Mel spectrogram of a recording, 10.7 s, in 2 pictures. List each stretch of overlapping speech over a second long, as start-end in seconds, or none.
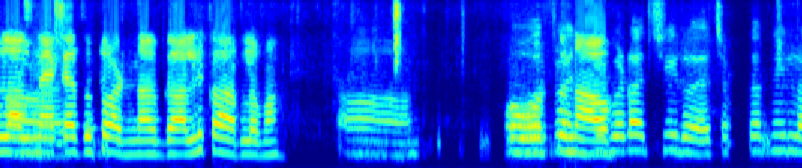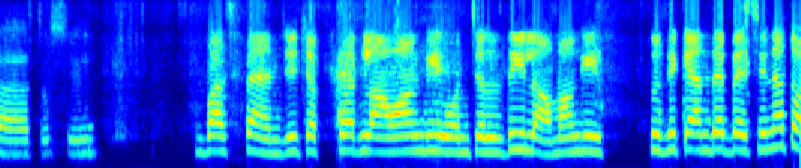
none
